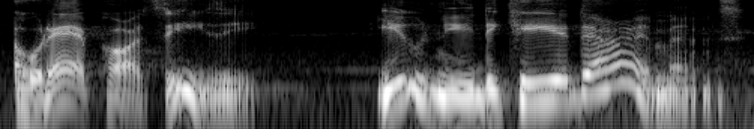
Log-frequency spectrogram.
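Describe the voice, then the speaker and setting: A woman's voice: low-pitched, wildly swooping pitch, a little slow, darkish tone, heavily acted. A woman voicing an ancient, sly swamp witch in a cartoon game, with a Louisiana Cajun accent and a folksy, teasing, cryptic drawl. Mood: sly, knowing.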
